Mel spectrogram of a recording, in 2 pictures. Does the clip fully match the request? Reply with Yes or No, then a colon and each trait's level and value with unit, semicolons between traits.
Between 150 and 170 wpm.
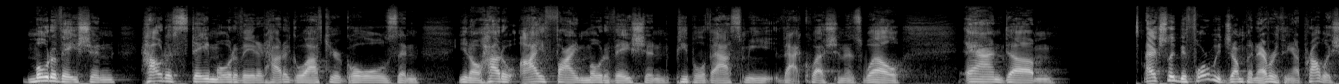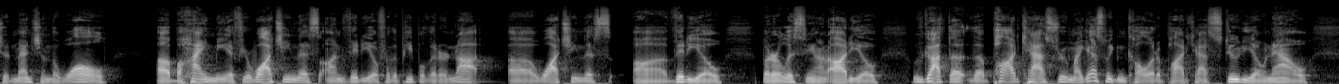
No: average, 185 wpm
